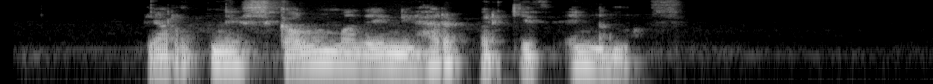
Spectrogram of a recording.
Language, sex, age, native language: Icelandic, male, 20-29, Icelandic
